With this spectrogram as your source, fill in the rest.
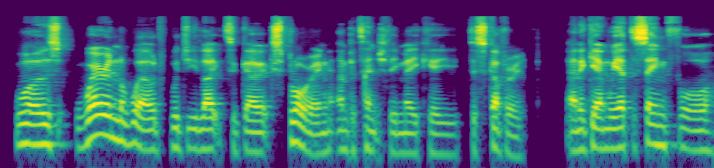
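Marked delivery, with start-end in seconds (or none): none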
